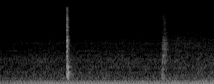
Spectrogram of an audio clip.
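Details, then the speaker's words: 2020 Toyota Hilux Conquest 4x4 automatic in neutral at idle, shifting H2 to H4: one sharp clunk then softer knock as transfer case engages, indicator blinks until driven forward; normal transfer case engagement clunk. "I heard the clunk sound and that's blinking we're going to wait a little bit okay so it's it's blinking that means it's not engaged"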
